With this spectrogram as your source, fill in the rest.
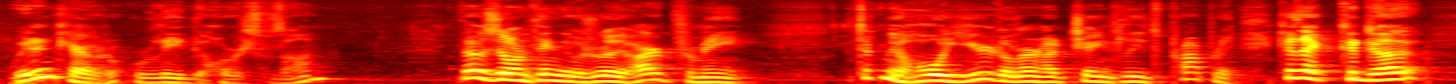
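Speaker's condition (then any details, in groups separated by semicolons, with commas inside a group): No condition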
